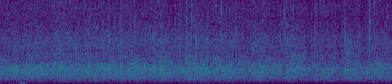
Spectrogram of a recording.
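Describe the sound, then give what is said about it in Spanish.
An audience claps in praise to the Lord during a bilingual English-Spanish church sermon. The applause is even and sustained, a continuous wash of many hands with no break. “En el cual uno le puede dar un aplauso al Señor.”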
